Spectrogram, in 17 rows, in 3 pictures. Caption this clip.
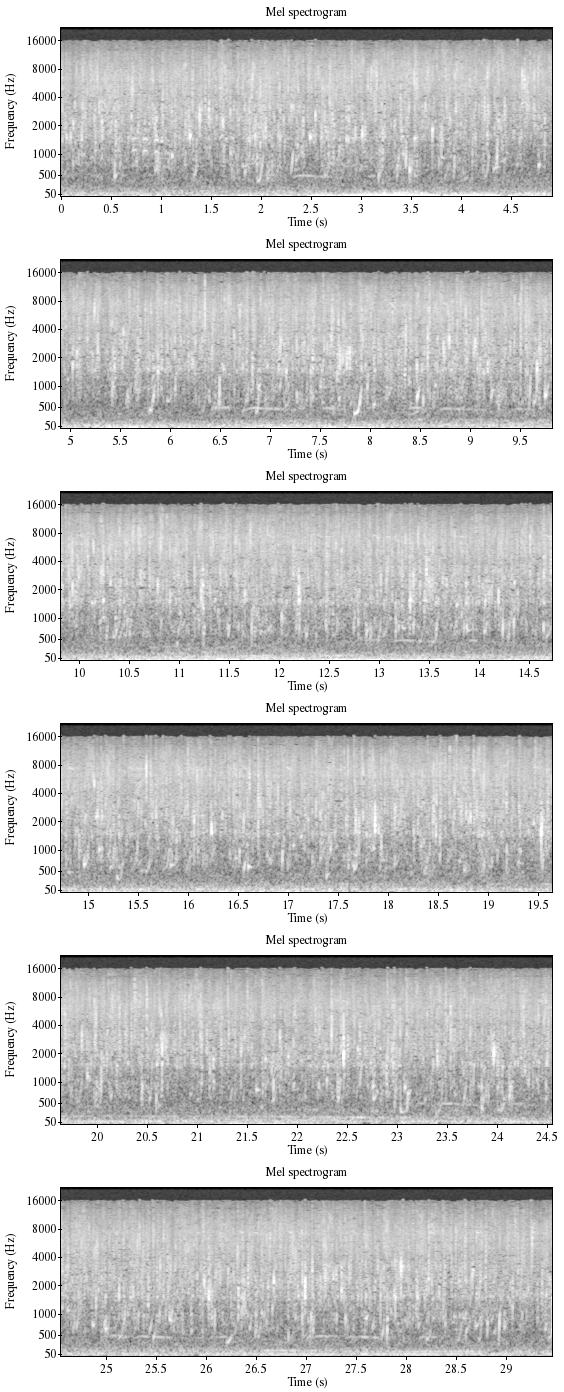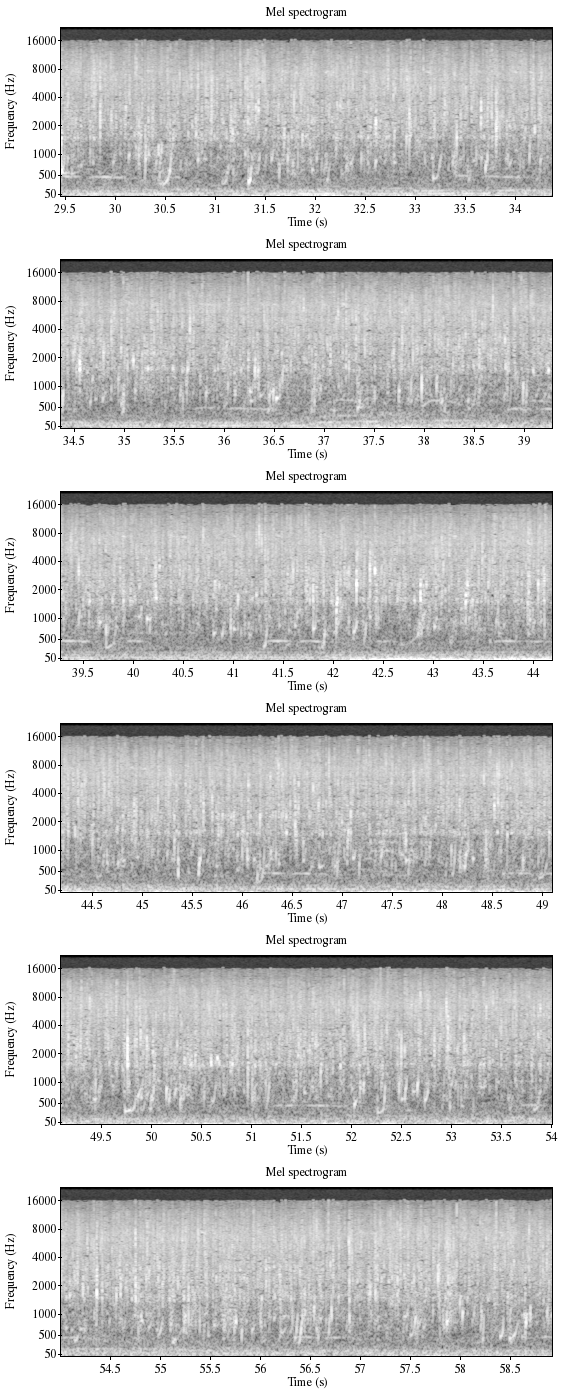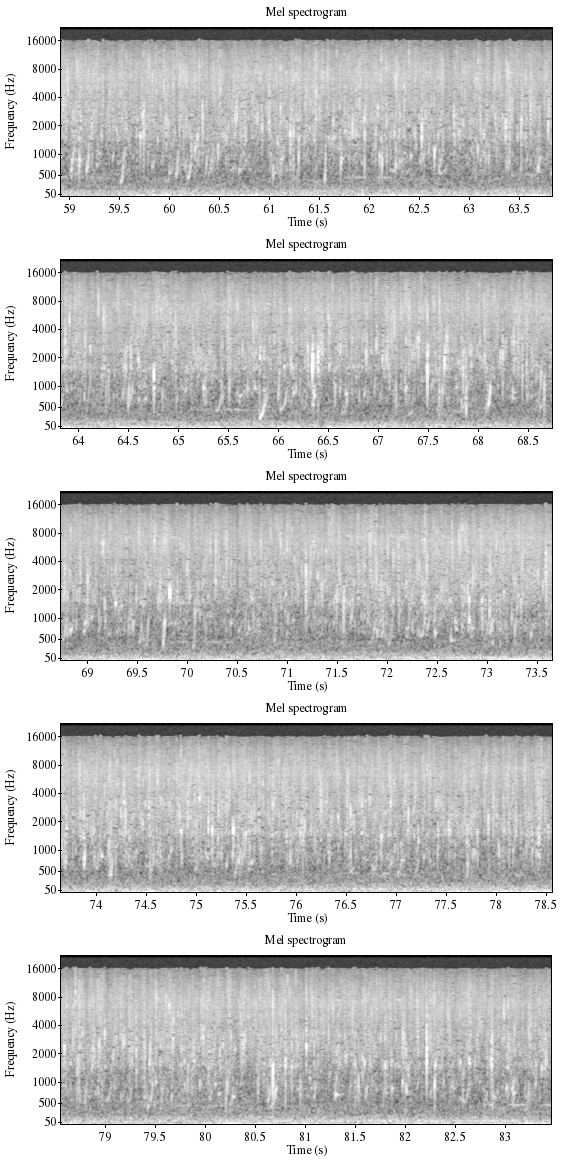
090719 00 water parks birds
small water fountaine in the park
